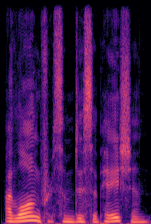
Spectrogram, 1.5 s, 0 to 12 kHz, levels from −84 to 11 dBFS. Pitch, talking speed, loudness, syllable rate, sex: 160 Hz, 200 wpm, -16 LUFS, 5.7 syllables/s, male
